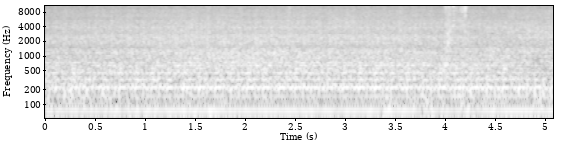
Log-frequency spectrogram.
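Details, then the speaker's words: Cummins diesel truck cold-started with block heater plugged in and grid heaters unplugged; steady, even idle clatter with no stumbling or misfire, a little smoke noted; normal cold idle showing block heater's benefit. "That's how much difference a block heater makes. It has no grid heaters plugged in at all right now."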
